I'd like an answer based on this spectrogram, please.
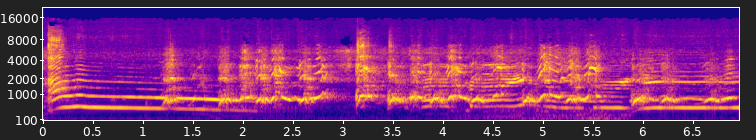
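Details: Pet dachshund howling indoors while watching dog television beside a second, silent dachshund; long sustained mid-pitched wavering howl with rich harmonics, dipping and rising in repeated phrases, mixed with a person singing along.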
